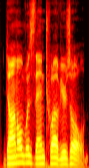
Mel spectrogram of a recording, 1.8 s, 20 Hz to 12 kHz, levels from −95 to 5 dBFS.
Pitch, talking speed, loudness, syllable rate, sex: 120 Hz, 200 wpm, -17 LUFS, 4.9 syllables/s, male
